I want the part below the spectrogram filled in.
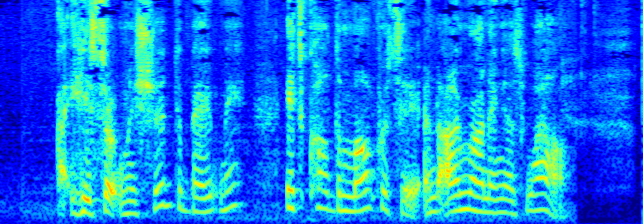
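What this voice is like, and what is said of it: Thick regional accent. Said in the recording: “does she always have that accent? Was she always laying the accent on that thick?”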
